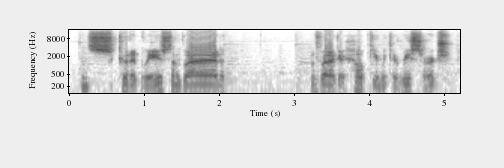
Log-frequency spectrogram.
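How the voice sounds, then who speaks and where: Faint music plays behind a man doing a put-on character voice at medium pitch. He is soft-spoken and talks at a fairly slow pace. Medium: actual play. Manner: polite, gentle, soft-spoken.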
